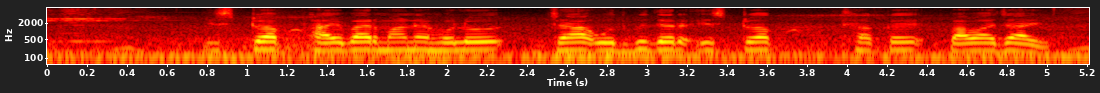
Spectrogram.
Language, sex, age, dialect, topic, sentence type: Bengali, male, 18-24, Northern/Varendri, agriculture, statement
